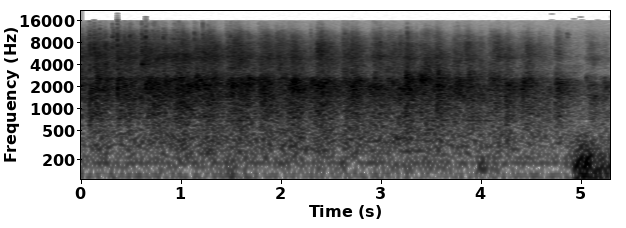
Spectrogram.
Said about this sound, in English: Give the Lord a clap offering this morning, amen.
